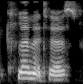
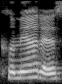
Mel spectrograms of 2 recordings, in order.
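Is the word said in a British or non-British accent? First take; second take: British; non-British. First: It is said the way British in-laws say it. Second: It is said in the speaker's usual non-British way.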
